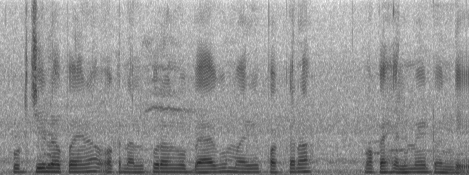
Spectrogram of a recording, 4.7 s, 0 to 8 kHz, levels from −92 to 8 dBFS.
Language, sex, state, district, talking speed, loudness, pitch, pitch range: Telugu, male, Telangana, Hyderabad, 140 wpm, -15 LUFS, 155 Hz, 150-165 Hz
